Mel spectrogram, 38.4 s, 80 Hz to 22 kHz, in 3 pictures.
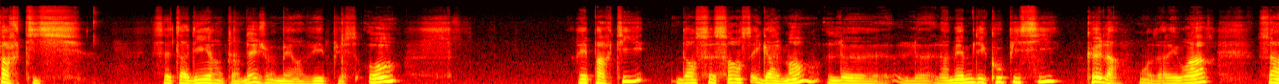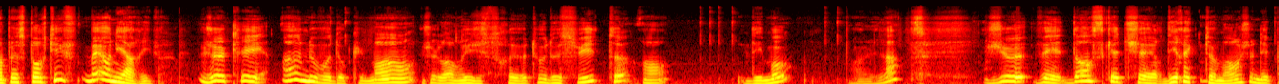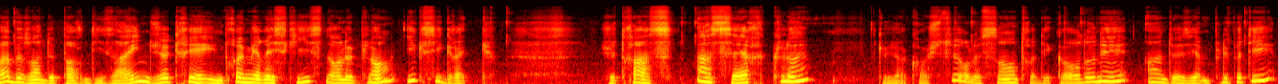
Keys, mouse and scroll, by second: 0.7 click, 1.3 click, 3.0-3.9 typing, 14.5 click, 16.1 right click, 16.3 click, 17.4 ctrl+s, 19.7 click, 21.0 click, 25.5 click, 30.4 click, 32.4 click, 35.1 click, 36.2 click, 37.8 click.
